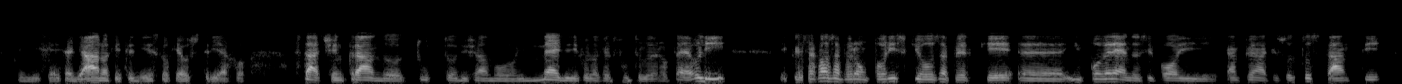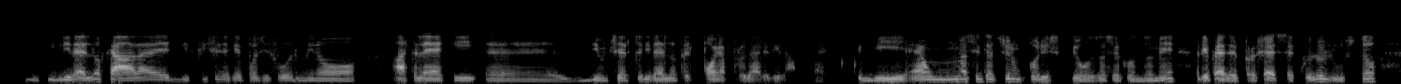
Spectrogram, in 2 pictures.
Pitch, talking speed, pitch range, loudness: 95 Hz, 155 wpm, 85-115 Hz, -34 LUFS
